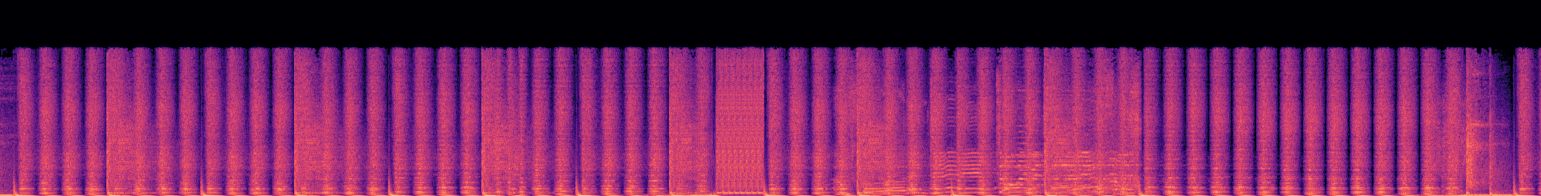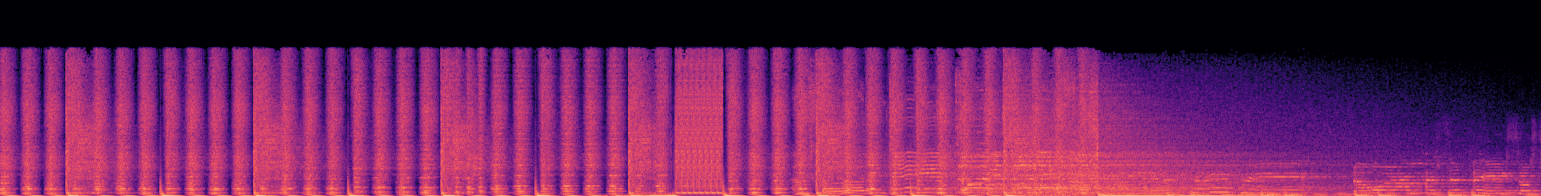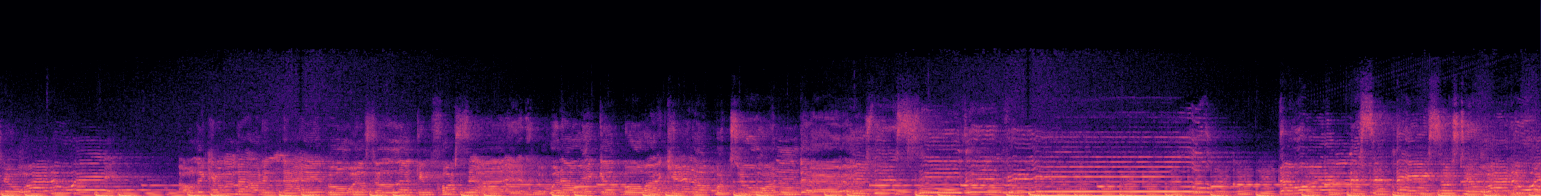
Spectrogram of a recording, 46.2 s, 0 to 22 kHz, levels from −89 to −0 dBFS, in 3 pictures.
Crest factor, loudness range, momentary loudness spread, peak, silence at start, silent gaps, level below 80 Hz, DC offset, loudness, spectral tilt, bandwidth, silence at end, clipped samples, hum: 14 dB; 6 LU; 7 LU; -4 dBFS; 0 s; none; -22 dBFS; under 0.1%; -20 LUFS; -3.5 dB/octave; 17 kHz; 0 s; under 0.1%; none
